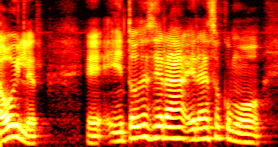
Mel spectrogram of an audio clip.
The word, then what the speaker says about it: Euler: y diciendo los que yo creo que se pronuncia hoy leer entonces era era eso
